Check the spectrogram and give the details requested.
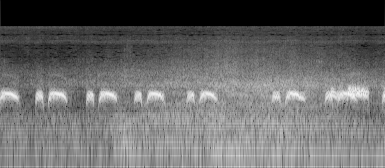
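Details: Spotted dove singing energetically. A steady string of short-then-long coo pairs runs through the whole passage, with a faint hiss of background noise that rises slightly midway.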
